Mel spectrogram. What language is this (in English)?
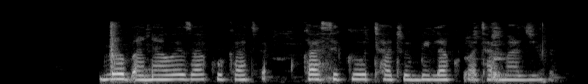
Swahili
